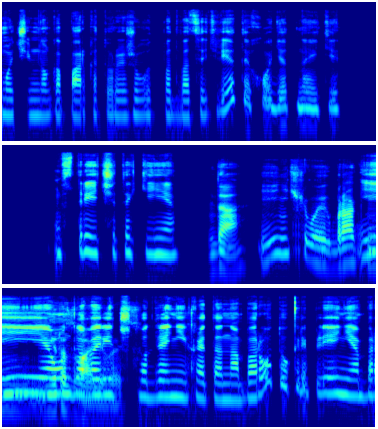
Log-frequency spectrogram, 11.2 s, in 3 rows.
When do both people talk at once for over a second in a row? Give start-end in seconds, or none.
7.3-8.9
